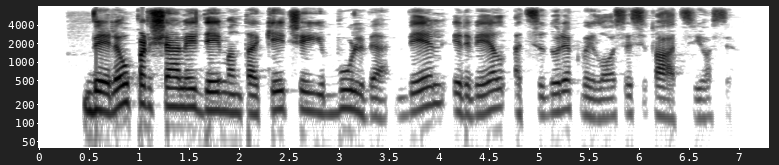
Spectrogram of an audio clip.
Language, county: Lithuanian, Marijampolė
